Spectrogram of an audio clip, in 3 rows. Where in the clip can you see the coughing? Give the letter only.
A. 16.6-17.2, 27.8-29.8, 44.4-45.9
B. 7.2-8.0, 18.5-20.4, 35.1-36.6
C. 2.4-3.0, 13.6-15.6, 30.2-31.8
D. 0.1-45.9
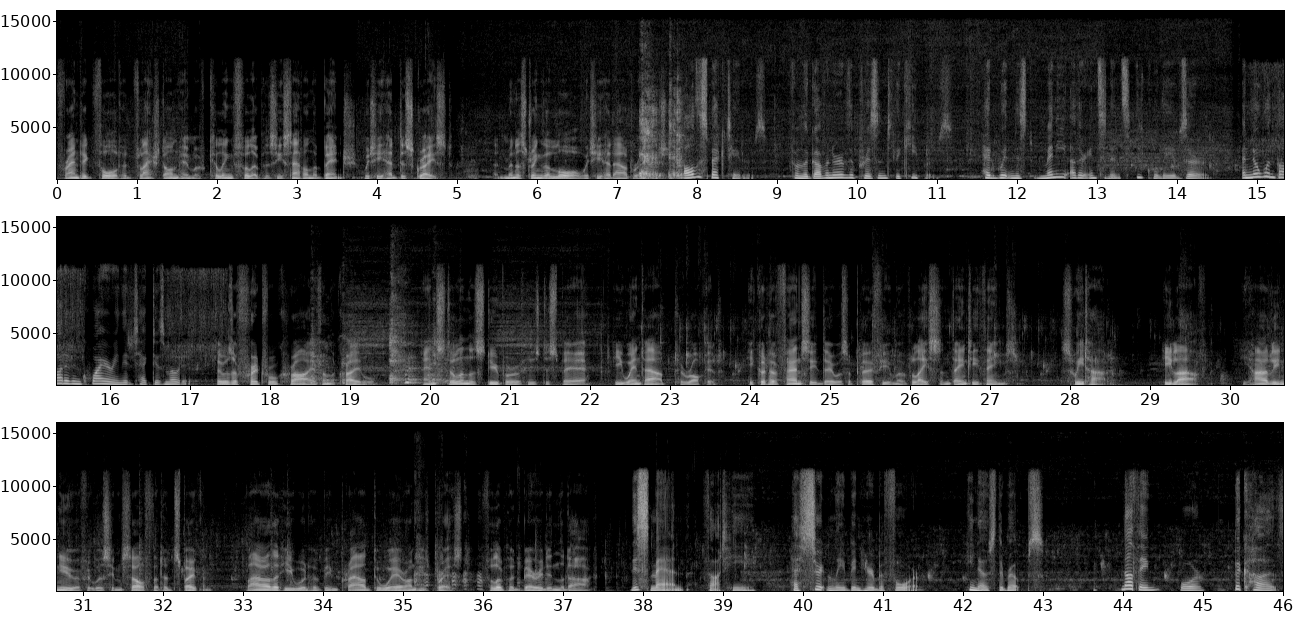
B.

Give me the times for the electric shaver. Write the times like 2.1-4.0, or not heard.
not heard.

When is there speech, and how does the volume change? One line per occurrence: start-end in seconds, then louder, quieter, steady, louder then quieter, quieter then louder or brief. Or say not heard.
0.1-45.9 steady.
